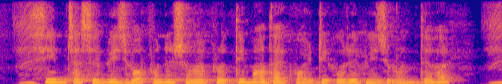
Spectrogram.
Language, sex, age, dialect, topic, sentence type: Bengali, female, 18-24, Rajbangshi, agriculture, question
